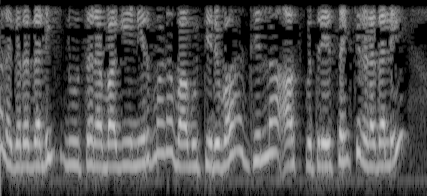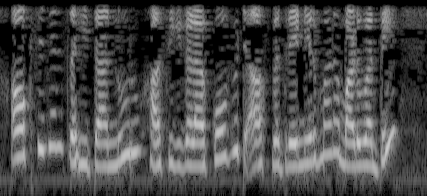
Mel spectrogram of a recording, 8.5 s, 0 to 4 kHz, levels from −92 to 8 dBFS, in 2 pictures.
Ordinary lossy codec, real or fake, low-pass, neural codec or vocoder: none; real; 3.6 kHz; none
